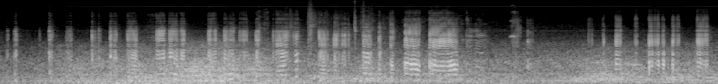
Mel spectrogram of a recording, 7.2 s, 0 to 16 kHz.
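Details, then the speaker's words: 1941 Airline tube radio powered up for the first time without an isolation transformer or variac, with a dirty tuning condenser. The sound is weak, harsh, choppy, garbled and distorted; the cause is suspected but not confirmed. "very garbled distorted audio and i bet i know"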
